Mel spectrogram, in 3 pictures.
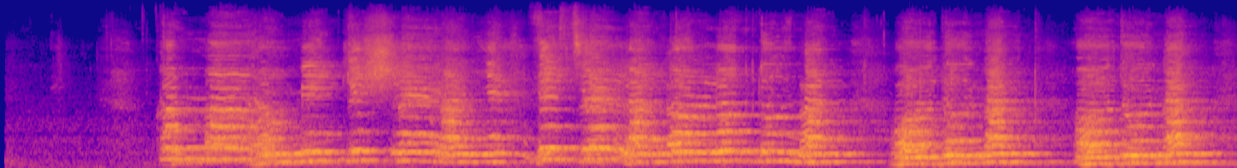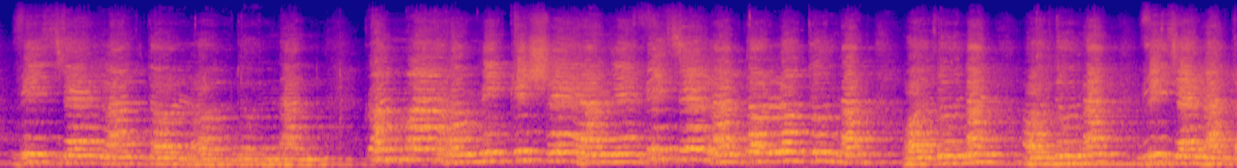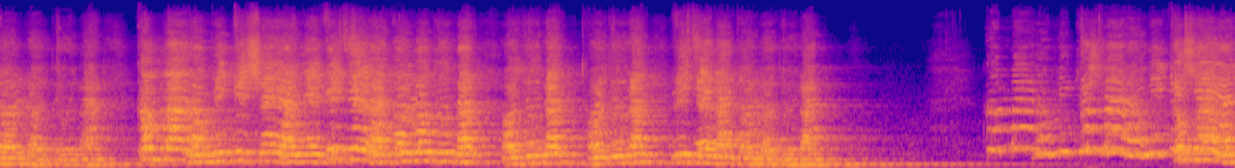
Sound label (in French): chant hongrois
